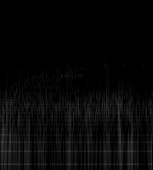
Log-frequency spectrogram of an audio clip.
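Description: Wind buffeting the microphone: a low, uneven rumble that rises and falls in gusts.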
